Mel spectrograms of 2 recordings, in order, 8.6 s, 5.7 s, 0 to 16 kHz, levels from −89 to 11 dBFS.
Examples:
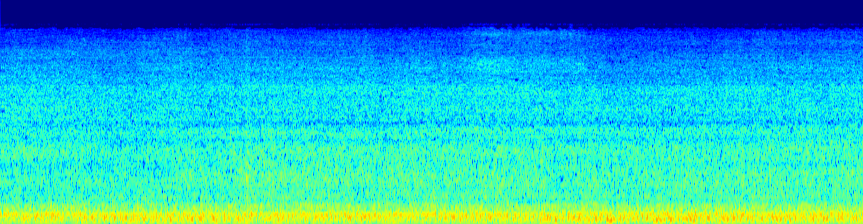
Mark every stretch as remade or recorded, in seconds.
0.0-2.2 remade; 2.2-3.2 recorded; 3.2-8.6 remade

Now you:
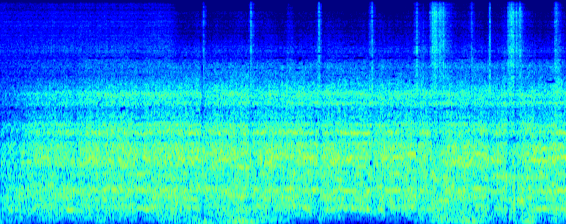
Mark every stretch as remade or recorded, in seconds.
0.0-5.7 remade

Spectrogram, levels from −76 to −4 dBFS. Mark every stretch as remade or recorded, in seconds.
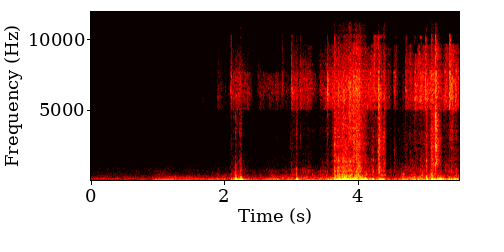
0.0-3.2 recorded; 3.2-4.5 remade; 4.5-5.5 recorded

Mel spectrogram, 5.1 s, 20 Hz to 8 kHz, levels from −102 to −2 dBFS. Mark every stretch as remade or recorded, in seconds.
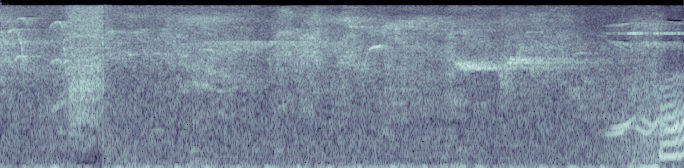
0.0-2.9 recorded; 2.9-3.5 remade; 3.5-5.1 recorded

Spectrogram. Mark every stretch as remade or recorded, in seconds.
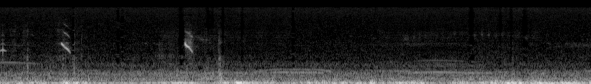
0.0-1.6 recorded; 1.6-2.9 remade; 2.9-3.8 recorded; 3.8-5.4 remade; 5.4-5.9 recorded

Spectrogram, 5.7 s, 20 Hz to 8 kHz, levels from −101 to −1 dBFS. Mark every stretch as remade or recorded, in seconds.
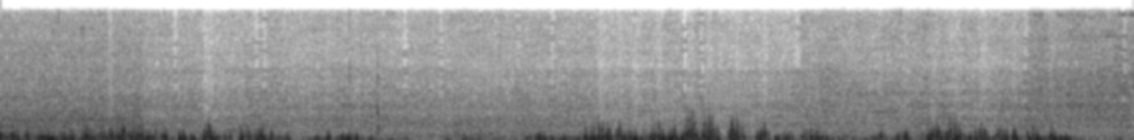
0.0-3.9 recorded; 3.9-4.8 remade; 4.8-5.7 recorded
